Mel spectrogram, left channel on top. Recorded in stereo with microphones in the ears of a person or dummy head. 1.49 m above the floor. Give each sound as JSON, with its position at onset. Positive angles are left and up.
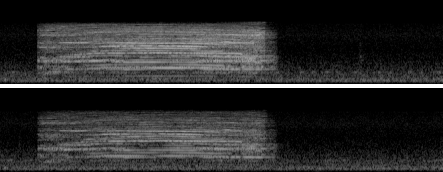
{"t": 0.4, "sound": "a scream", "side_deg": 65, "distance_m": 2.0}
